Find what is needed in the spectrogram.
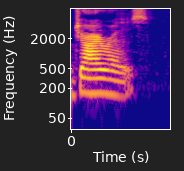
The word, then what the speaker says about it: gyro: And who doesn't love gyros? Insider tip, the correct pronunciation is gyro.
